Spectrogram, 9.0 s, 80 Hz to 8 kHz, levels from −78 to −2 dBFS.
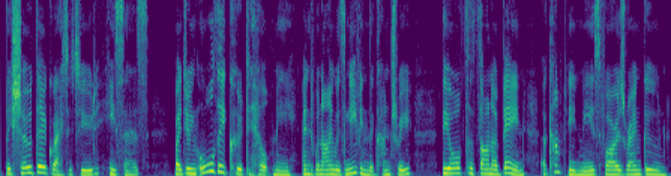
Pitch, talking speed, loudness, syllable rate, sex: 200 Hz, 210 wpm, -17 LUFS, 5.6 syllables/s, female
